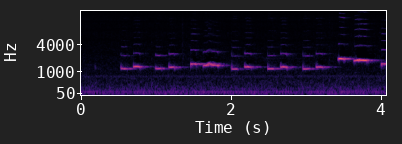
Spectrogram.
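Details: Cockatiel kept as a pet whistling a learned tune, the Pythagora Switch opening theme, as about a dozen staccato whistled notes that step upward and finish with a higher drawn-out note.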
